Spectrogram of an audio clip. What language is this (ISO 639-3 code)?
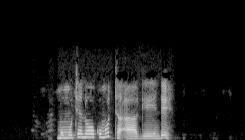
lug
